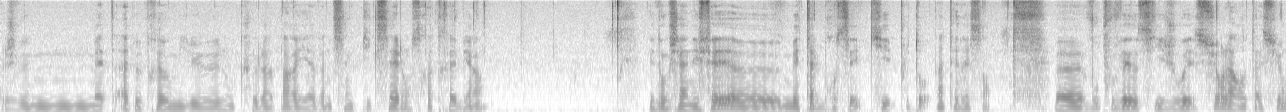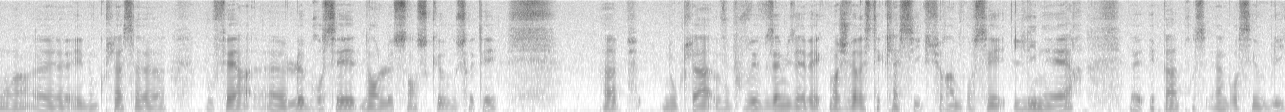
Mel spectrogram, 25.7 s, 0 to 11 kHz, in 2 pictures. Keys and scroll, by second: 4.1 KP_2, 4.4 KP_5, 4.5 Tab.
